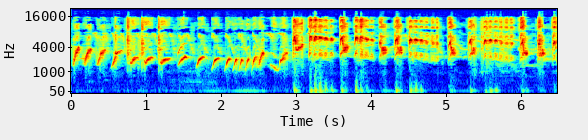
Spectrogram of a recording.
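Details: Lure song of a white-rumped shama meant to set off a quiet bird, morning or afternoon: a rapid series of slurred whistled notes about ten strong, then loud, harsh, scratchy buzzing phrases.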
